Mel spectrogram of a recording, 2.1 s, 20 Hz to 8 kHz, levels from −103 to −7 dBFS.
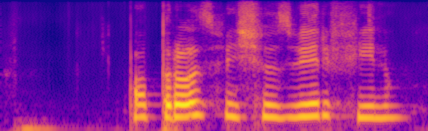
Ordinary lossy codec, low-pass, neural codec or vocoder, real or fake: none; none; codec, 16 kHz, 4 kbps, X-Codec, HuBERT features, trained on general audio; fake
